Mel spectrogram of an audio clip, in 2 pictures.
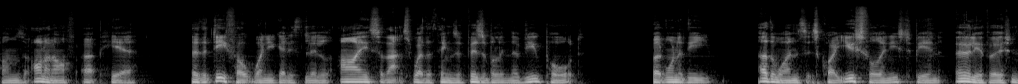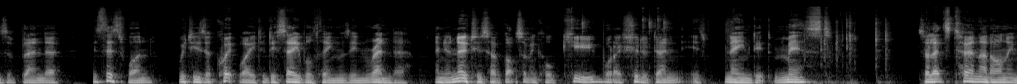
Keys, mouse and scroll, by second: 15.9 click, 18.3-18.7 typing, 19.0 Return, 19.3 click.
